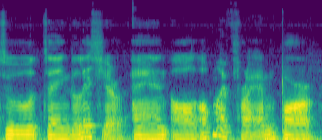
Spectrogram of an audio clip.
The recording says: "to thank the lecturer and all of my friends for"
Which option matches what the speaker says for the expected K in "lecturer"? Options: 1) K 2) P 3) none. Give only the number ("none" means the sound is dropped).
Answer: 3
